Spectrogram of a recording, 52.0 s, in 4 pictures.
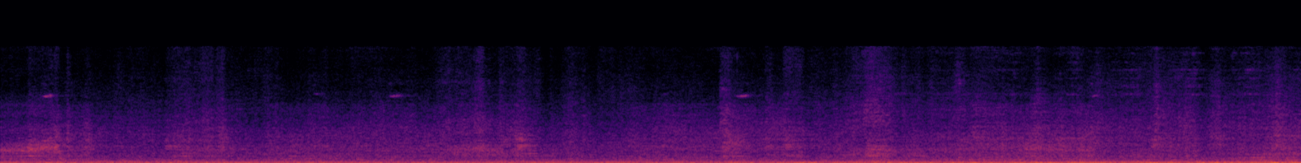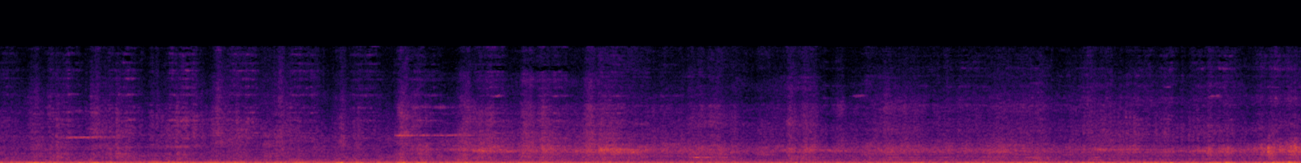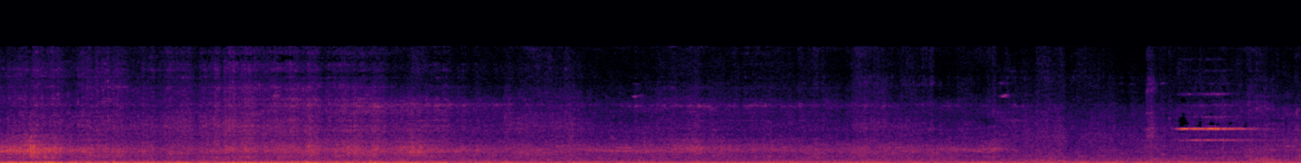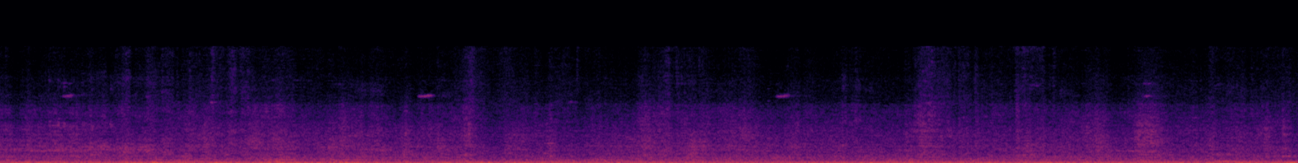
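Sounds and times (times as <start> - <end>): freight train wheels rumbling: 0.0 - 52.0
wheel screech: 12.5 - 16.1, 16.9 - 26.5, 37.5 - 41.2.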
